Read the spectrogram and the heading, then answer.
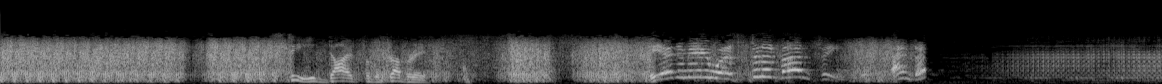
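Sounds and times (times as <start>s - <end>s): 
machine gun fire: 0.0s - 9.3s
speech: 2.9s - 4.8s, 6.5s - 9.3s.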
